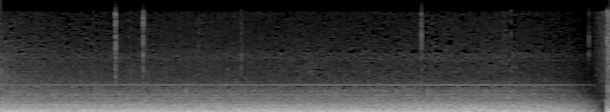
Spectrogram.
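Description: Steady drone of aircraft cabin noise, an even rumble with a low hum, with two faint clicks a little after a second in; it cuts off suddenly just before the end.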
